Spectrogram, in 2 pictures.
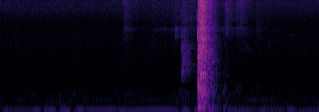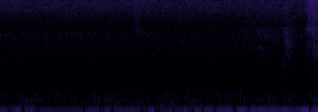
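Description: A plastic paint squeeze bottle set down on a table with one sharp knock about two seconds in, over a faint low hum.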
